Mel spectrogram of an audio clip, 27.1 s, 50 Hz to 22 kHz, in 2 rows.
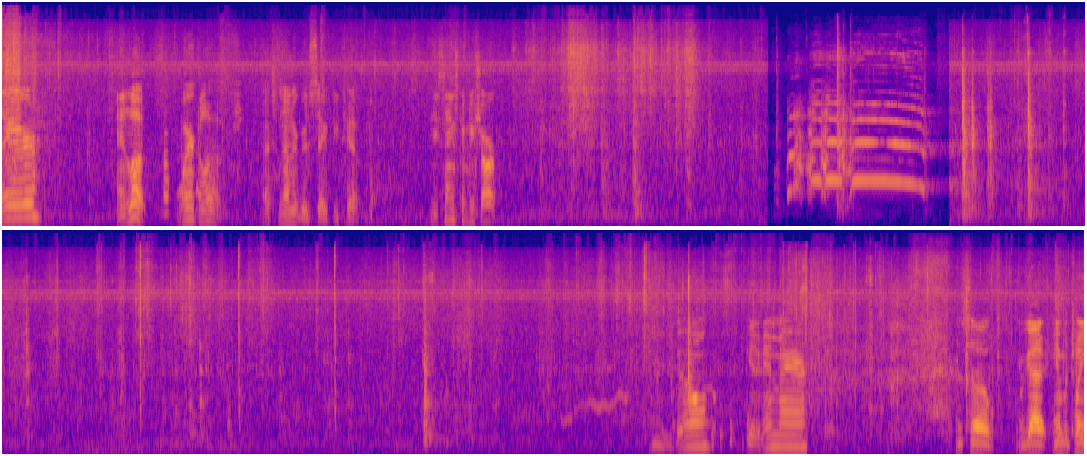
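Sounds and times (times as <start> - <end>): rooster crowing: 9.7 - 12.0.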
